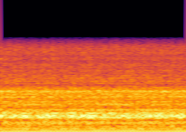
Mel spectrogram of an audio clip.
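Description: Water rushes and splashes through a pipe.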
